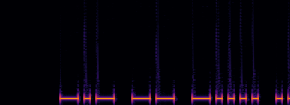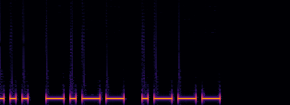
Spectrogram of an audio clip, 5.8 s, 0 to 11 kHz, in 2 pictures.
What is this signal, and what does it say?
Morse code, heard as a keyed tone, about 21 wpm, 700 Hz. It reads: KM6HYJ
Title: USA Call Signs - 6 Characters - Repeated 3x - 20wpm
